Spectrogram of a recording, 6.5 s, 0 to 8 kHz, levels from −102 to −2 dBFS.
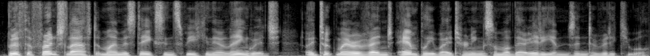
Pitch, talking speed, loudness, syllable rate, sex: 145 Hz, 230 wpm, -19 LUFS, 6.6 syllables/s, male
